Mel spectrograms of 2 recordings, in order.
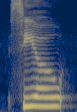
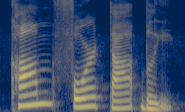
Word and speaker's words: comfortable: Now, the way most learners say this word is comfortably, giving equal weight to each syllable and making sure the second syllable is nice and clear. But the way native speakers actually say it in normal flowing speech is quite different.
